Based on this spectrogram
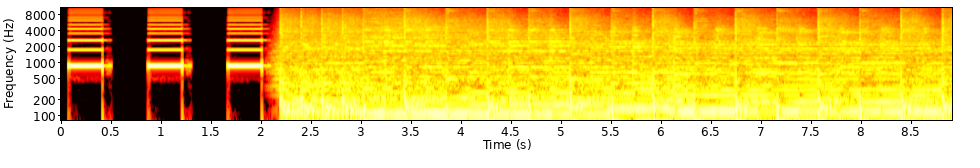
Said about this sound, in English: Whenever I hear an alarm going off in a podcast or a TV show, it always makes me flinch because they always use a really harsh, loud buzzer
